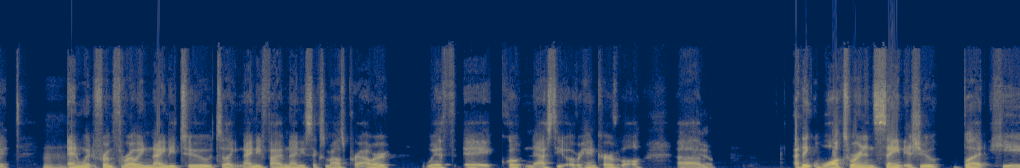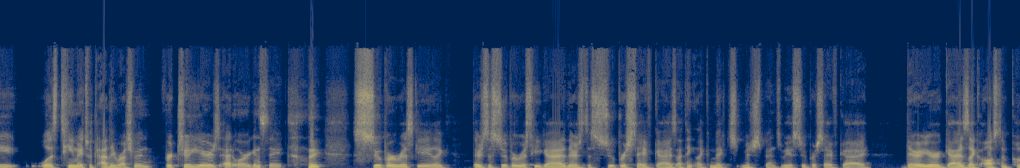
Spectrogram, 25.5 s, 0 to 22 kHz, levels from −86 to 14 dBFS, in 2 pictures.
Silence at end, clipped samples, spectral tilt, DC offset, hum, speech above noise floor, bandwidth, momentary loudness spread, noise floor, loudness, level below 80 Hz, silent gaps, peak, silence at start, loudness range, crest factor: 0 s; under 0.1%; -5 dB/octave; under 0.1%; none; 52 dB; 16.5 kHz; 10 LU; -69 dBFS; -17 LUFS; -60 dBFS; none; 0 dBFS; 0 s; 5 LU; 18 dB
